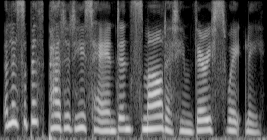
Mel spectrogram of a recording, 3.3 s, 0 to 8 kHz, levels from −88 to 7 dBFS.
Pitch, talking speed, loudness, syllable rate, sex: 240 Hz, 180 wpm, -16 LUFS, 5.2 syllables/s, female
